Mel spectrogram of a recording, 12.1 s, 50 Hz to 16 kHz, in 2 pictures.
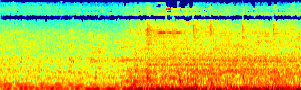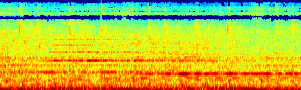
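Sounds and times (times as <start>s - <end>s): deep bass rumble over pa: 2.4s - 12.0s.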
